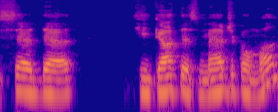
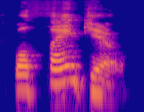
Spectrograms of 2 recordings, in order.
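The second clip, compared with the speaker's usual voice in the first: mock annoyed, snide, sarcastic delivery; 3 semitones higher, 5 dB louder than usual. Retelling own reply after being told the mantra: imitating own snide remark. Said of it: "I snide and say".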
